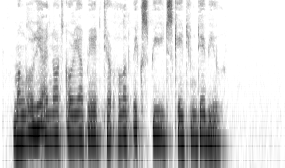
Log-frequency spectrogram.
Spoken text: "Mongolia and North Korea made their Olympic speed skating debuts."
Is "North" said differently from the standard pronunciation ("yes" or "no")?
yes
